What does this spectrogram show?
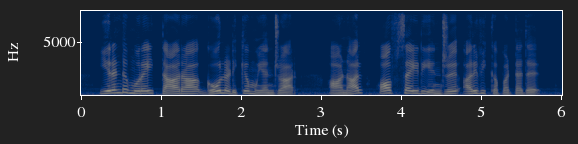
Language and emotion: Tamil, neutral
